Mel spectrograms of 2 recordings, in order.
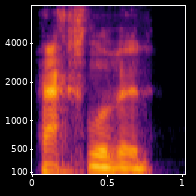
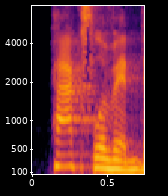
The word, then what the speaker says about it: Paxlovid: But he takes that jug, that Pfizer drug, which I can never pronounce, Pavloxoid? – Paxlovid. – Paxlovid. There we go.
